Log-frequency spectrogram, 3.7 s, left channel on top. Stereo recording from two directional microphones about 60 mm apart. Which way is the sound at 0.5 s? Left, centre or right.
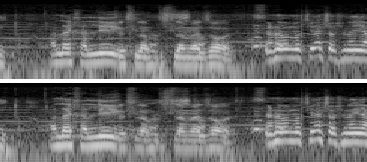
Centre.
